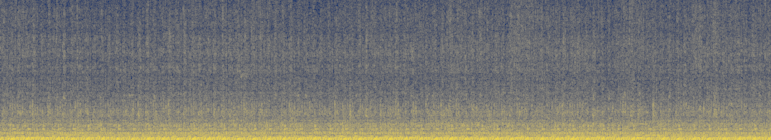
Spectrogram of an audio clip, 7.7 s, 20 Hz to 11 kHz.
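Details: BMW/VM D190 marine diesel at first start after a rebuild following a broken valve, with a VM 2.4 liner, piston and head, idles with a low, slightly uneven thump about once a second; air in fuel from leaking injection pump front seal.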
